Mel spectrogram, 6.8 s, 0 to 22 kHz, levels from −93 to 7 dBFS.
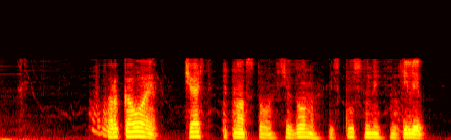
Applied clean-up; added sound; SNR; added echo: neural mask model DeepFilterNet 3.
